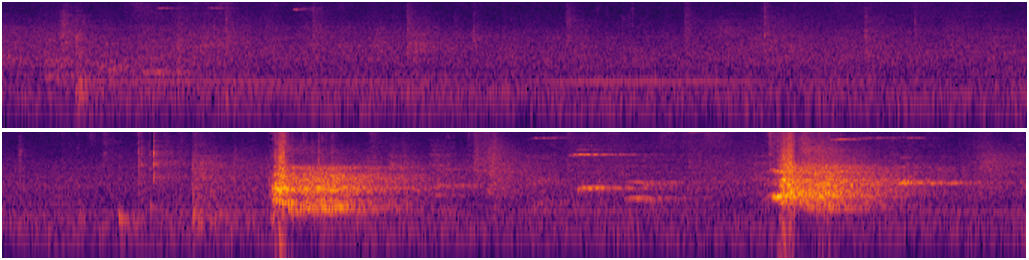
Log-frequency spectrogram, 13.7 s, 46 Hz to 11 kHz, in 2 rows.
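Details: Dog recorded on 3/11/17: low steady background hum for several seconds, then two loud, harsh, broad barks a few seconds apart near the end.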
